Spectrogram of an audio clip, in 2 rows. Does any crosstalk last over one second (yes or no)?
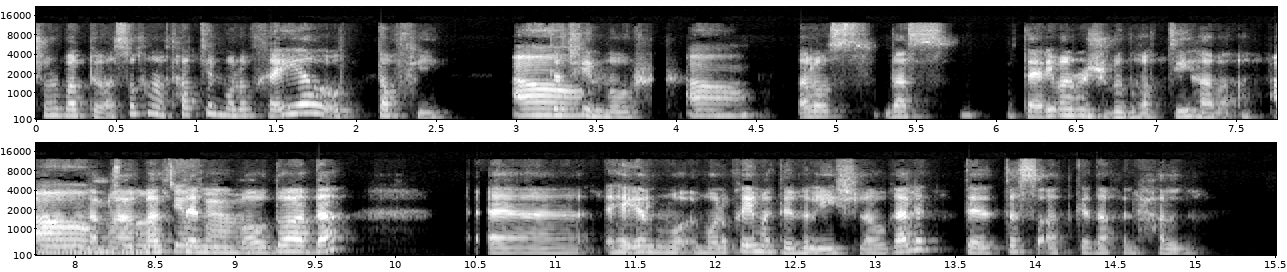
yes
